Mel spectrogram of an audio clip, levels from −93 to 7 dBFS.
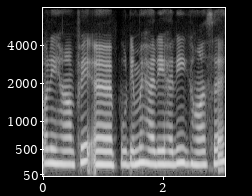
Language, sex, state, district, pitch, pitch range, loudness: Hindi, female, Uttarakhand, Tehri Garhwal, 235 Hz, 230-250 Hz, -11 LUFS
